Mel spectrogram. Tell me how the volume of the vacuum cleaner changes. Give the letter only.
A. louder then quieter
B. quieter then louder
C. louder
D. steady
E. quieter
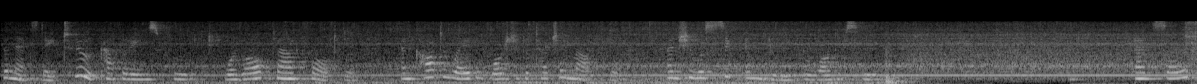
C.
